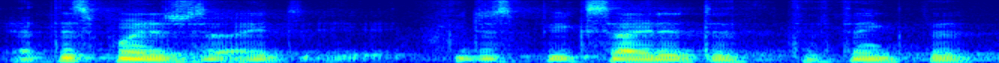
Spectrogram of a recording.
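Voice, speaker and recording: A man giving a casual, reflective interview in a monotonous voice, hesitant and understated as he searches for words. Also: low-pitched, normal speed, in a large hall, a little hiss or hum. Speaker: voice actor being interviewed.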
